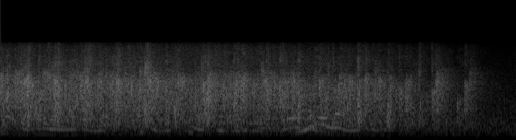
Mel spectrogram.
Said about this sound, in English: Yeah, let's give him a hand clap for that.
